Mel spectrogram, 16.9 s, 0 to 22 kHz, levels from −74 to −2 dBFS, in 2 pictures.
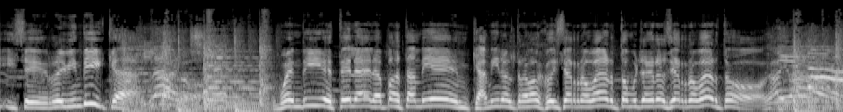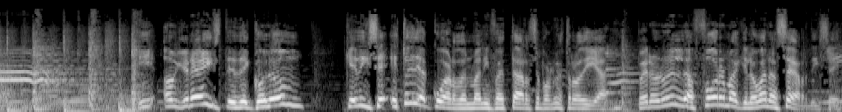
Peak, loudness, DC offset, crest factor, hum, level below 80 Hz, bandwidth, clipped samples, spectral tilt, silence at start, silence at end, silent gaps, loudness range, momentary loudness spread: -4 dBFS; -16 LUFS; under 0.1%; 12 dB; none; -38 dBFS; 15.5 kHz; under 0.1%; -5 dB/octave; 0 s; 0 s; none; 2 LU; 7 LU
